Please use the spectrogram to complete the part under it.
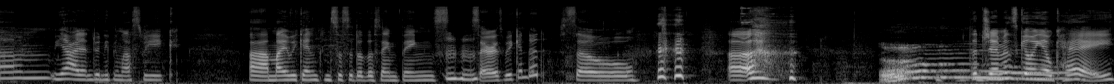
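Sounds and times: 
speech: 0.6s - 1.9s, 2.5s - 8.1s, 8.8s - 11.1s
dog howling: 8.8s - 11.0s.

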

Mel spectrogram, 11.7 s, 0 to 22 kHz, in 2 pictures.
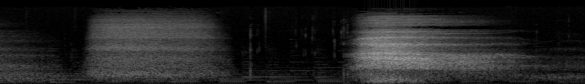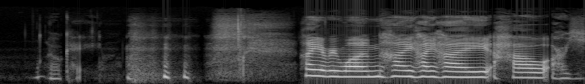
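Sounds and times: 
person taking a deep breath: 0.0s - 2.3s, 3.5s - 5.4s, 8.0s - 8.8s
speech: 8.9s - 11.6s.

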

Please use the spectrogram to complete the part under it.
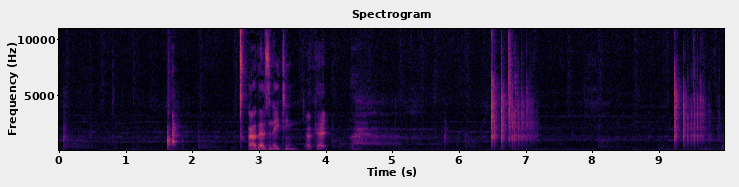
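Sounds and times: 
speech: 2.8s - 4.8s
dice rattling across a tabletop: 6.5s - 7.3s, 9.1s - 9.9s.

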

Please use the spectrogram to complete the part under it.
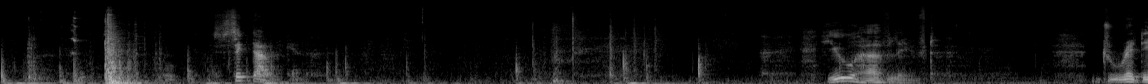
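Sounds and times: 
door hinges creaking: 0.1s - 1.9s
door closing thud: 0.7s - 1.8s
speech: 2.3s - 2.9s, 8.3s - 9.4s, 11.0s - 11.4s.

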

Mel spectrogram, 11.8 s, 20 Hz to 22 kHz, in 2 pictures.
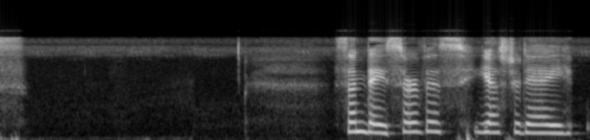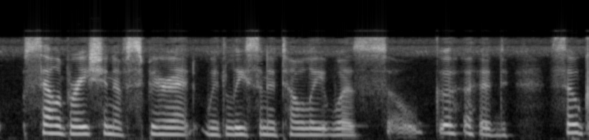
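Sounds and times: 
outdoor chorus of crickets chirping: 0.0s - 11.7s
speech: 3.4s - 11.7s.

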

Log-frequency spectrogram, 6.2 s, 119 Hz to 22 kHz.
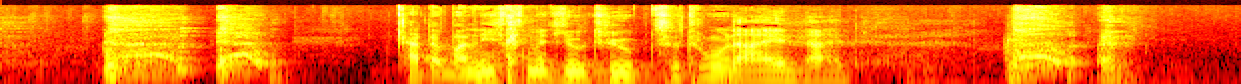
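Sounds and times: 
faint hum: 0.0s - 6.1s
speech: 0.5s - 0.7s, 2.0s - 5.2s
person clearing throat: 0.5s - 1.5s, 5.0s - 5.8s
person coughing: 0.5s - 1.5s, 5.0s - 5.8s.

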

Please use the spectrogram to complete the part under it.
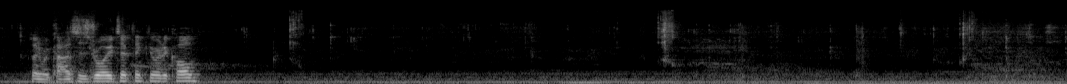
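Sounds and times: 
steady low hum: 0.0s - 10.6s
speech: 0.3s - 2.1s
crunchy chewing of popcorn: 2.3s - 10.6s.

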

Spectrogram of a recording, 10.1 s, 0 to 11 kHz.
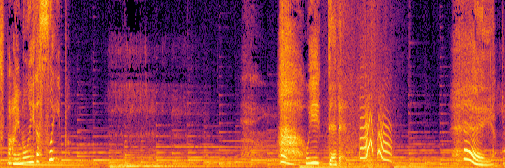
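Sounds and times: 
speech: 0.2s - 1.4s, 6.1s - 7.0s
stuffed squeaky toy squeaking: 7.2s - 7.9s.

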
